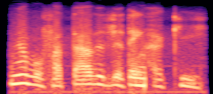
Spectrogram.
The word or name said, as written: Bofatada-Unga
